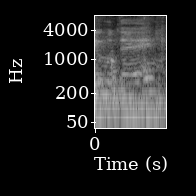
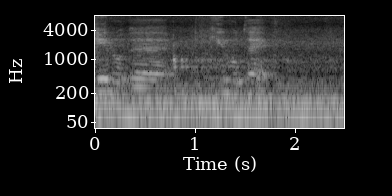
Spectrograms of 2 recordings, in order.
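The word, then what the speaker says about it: חירות: Chirute, that's the right way. Not right is Kirute. Not he. Saying not he. You're supposed to say Kirute.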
